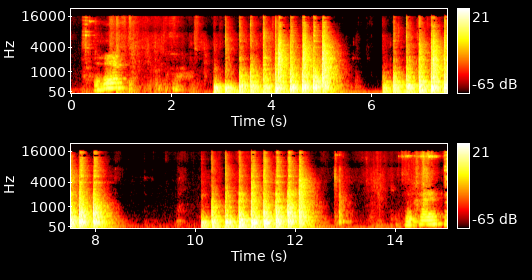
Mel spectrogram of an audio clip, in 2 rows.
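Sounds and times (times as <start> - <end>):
hammer tapping wall anchors: 2.8 - 5.5, 6.2 - 8.4, 10.1 - 12.5.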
